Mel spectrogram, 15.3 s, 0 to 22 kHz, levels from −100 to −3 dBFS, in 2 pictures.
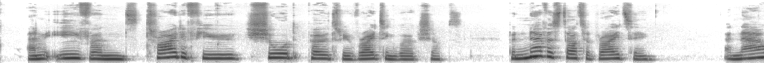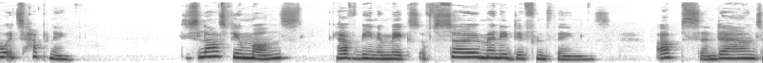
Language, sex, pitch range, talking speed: English, female, 175-220 Hz, 130 wpm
